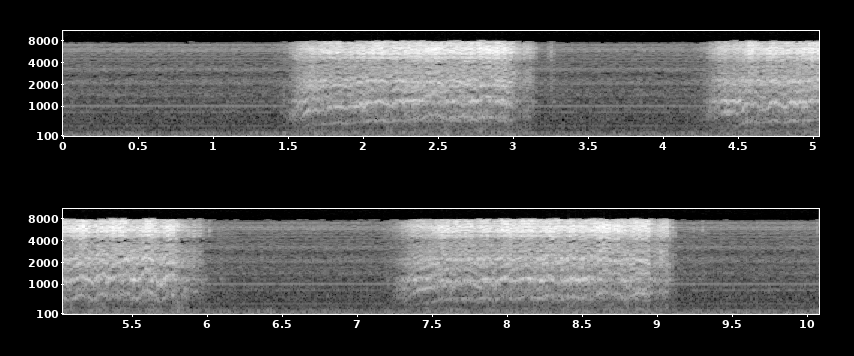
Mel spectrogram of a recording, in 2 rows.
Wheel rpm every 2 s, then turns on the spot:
10, 100, 80, 40, 110.
none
